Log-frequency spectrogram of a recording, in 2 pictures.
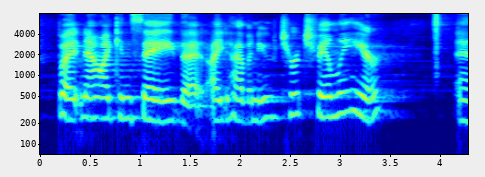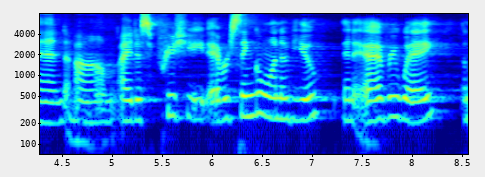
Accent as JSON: {"language": "English", "region": "Pennsylvania", "country": "United States", "moved": "as an adult", "said": "we're originally from Pennsylvania, we've only been here 2.5 years"}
